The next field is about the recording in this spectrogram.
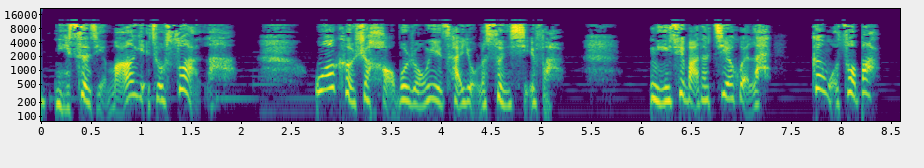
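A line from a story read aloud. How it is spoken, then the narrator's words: Old woman, suppressed laughter, cough. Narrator (Chinese): 老太太强忍着心头的笑意，咳嗽了一声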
